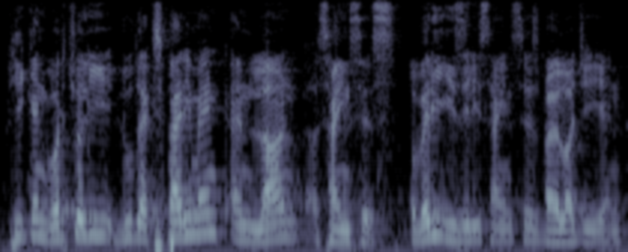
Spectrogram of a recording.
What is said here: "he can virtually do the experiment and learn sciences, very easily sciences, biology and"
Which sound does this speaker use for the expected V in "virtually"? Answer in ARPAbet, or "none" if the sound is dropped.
V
